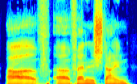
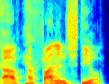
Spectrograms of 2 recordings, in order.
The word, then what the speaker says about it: Pfannenstiel: We talked to Lutz Pfannenstein. Is that close? He is so proud he knows how to pronounce that name. But it's wrong. It's wrong. It's Pfannenstiel. Pfannenstiel.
